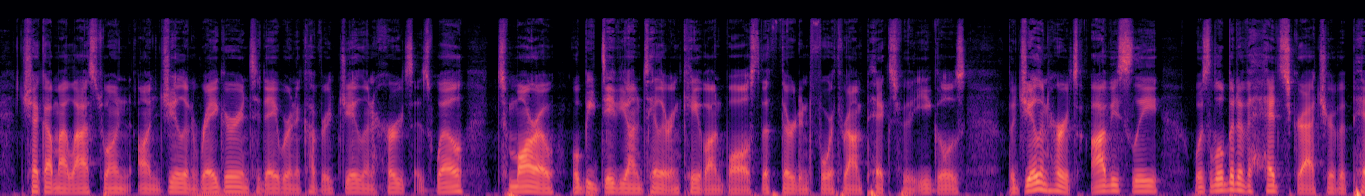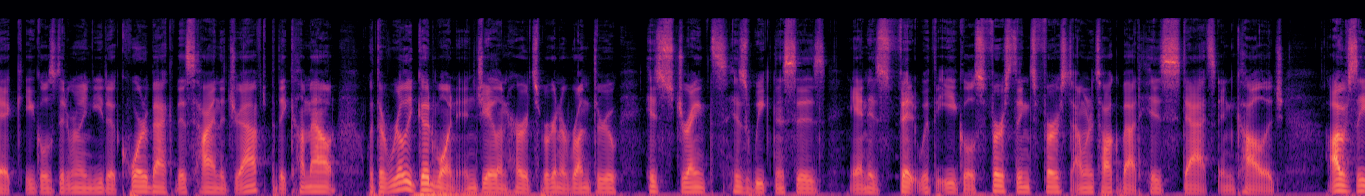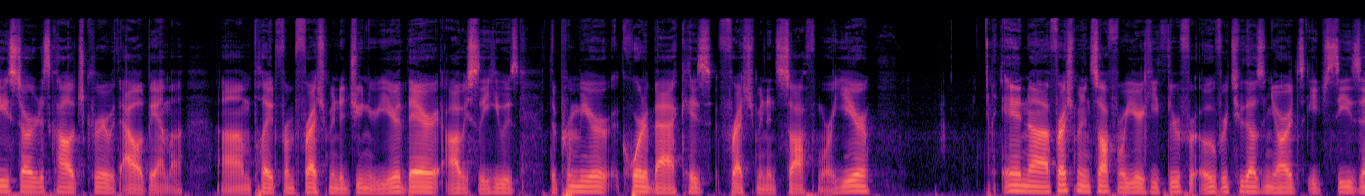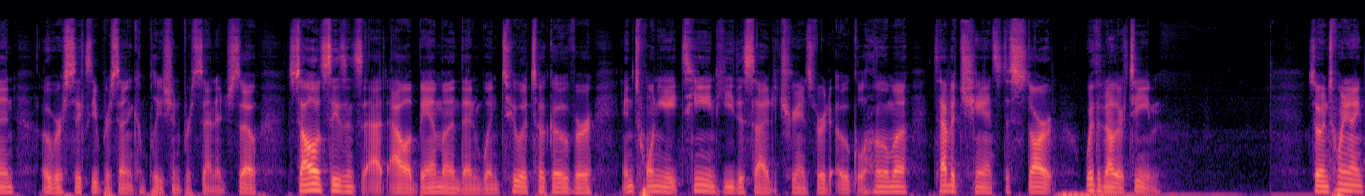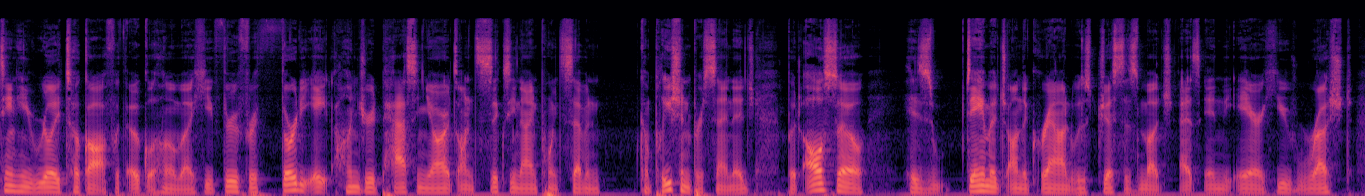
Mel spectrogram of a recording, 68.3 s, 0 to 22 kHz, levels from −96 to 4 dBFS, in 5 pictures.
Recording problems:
none

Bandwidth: 14.5 kHz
